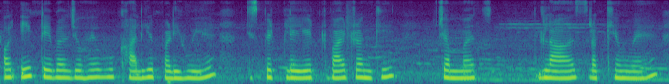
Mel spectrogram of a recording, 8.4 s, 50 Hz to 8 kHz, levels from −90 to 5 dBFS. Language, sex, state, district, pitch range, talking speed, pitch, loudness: Hindi, female, Uttar Pradesh, Lucknow, 200-225 Hz, 145 wpm, 210 Hz, -14 LUFS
